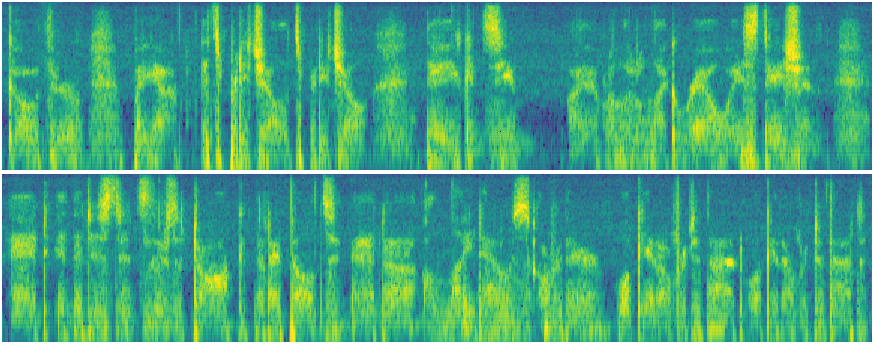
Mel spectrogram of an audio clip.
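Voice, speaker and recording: Man, breathy whisper, sharp bright hiss, rambling, repetitive, ASMR gaming tour. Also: extremely high pitch, poor audio. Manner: rambling, repeats phrases over and over. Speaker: video creator showing a Minecraft world.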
